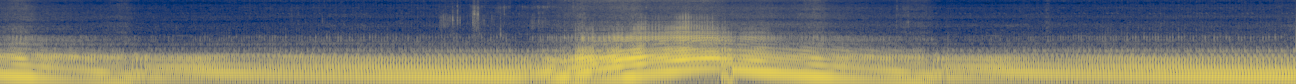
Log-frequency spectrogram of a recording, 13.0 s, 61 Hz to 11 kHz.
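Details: 2013 Hyundai Genesis Coupe just fitted with an ISR performance downpipe and test pipe: deep throaty idle, two clean revs swelling and falling back, smooth and even; healthy, louder aftermarket exhaust note.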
